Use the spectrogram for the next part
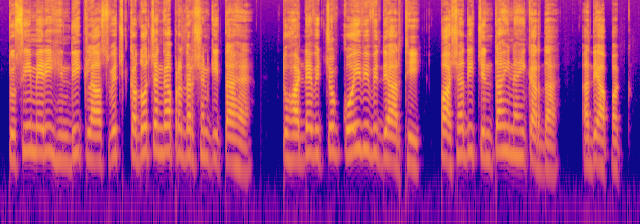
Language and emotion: Punjabi, disgusted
